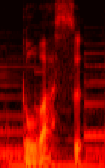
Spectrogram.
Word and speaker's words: ROAS: 次に、ロアスですが、ロアスは ROAS でロアスというふうに読みます。このロアスは、リターン・オン・アドバタイジング・スペンドの各頭文字を取ってロアスと読みます。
